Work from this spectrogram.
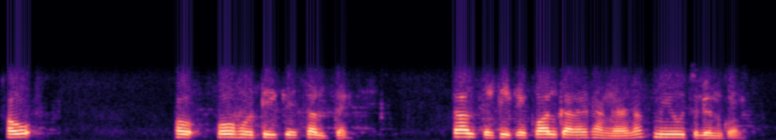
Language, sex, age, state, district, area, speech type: Marathi, male, 18-30, Maharashtra, Satara, urban, conversation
